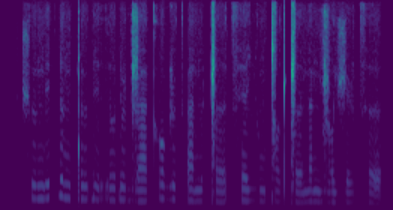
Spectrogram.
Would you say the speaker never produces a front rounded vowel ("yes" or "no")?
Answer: no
